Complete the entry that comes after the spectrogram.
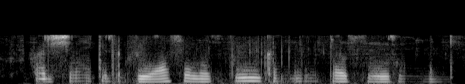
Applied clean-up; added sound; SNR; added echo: neural separator model SepFormer WHAM!.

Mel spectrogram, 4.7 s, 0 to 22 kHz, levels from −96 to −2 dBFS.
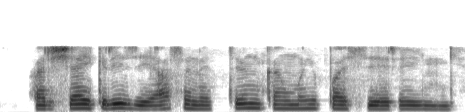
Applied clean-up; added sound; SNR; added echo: none; none; none; none.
